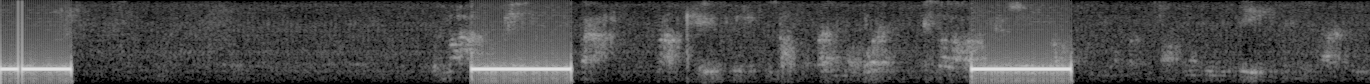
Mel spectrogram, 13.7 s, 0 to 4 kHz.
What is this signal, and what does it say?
Ringback tone (Europe, 425 Hz), with speech.
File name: out- -2013- - - .642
